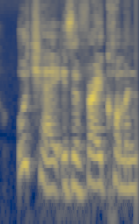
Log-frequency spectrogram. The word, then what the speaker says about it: Uche: My name is Uche, and that's spelled U-C-H-E, but with an E, just think of it with an accent over the E to make the A sound, so it's Uche.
